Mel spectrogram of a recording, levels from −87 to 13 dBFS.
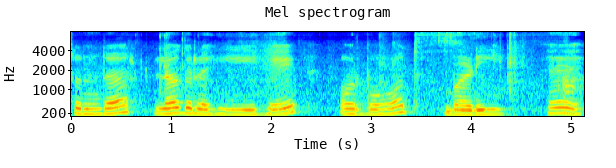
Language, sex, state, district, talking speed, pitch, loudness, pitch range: Hindi, female, Madhya Pradesh, Dhar, 95 wpm, 175 Hz, -18 LUFS, 165-190 Hz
